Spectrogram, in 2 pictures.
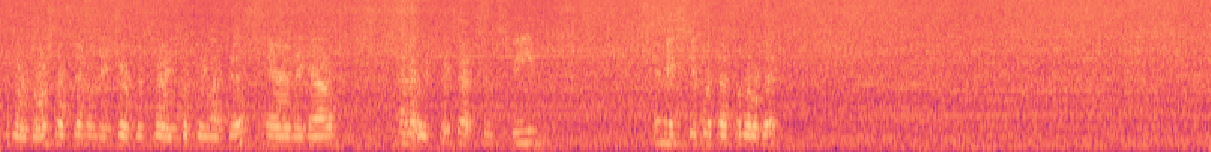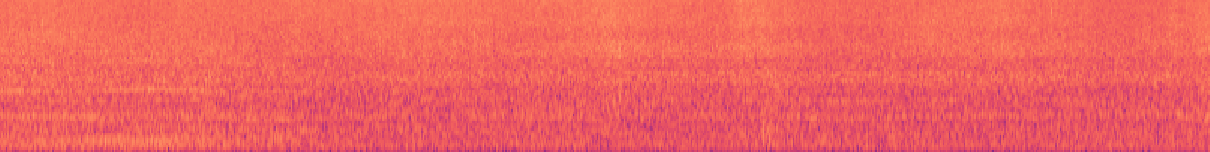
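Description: Water rushes and splashes along the side of a moving boat.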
